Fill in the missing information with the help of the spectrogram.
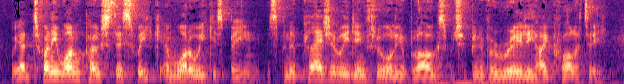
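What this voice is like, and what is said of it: West Welsh accent. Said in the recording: “my West Walian accent”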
